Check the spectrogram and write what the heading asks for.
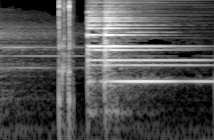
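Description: Subscribe-button animation sound effect: a few quick clicks, then about a second in a bright notification-bell ding that rings on and slowly fades.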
